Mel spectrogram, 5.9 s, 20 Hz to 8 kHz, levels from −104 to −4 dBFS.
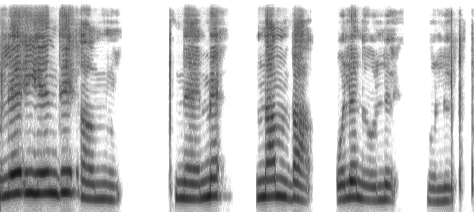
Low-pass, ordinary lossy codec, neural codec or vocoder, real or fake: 7.2 kHz; none; codec, 16 kHz, 4.8 kbps, FACodec; fake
